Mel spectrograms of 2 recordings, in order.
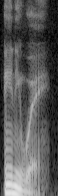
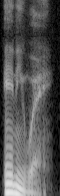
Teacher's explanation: To make it a bridge, you need to use a falling, rising intonation. It sounds musical.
